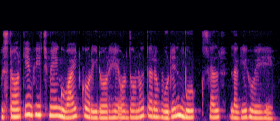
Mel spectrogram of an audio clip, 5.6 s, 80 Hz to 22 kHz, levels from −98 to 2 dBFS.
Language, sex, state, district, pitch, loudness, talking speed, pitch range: Hindi, female, Arunachal Pradesh, Lower Dibang Valley, 220 Hz, -14 LUFS, 190 wpm, 205-245 Hz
